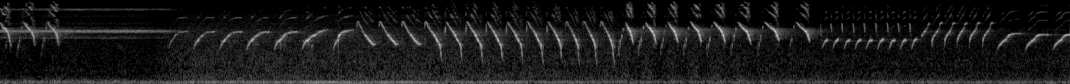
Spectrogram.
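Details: Belgian canary singing a coaching song: after a brief high burst and a pause, clear upward whistles give way to a long, fast run of sharply falling notes, then rapid trilled phrases and rising whistles.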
